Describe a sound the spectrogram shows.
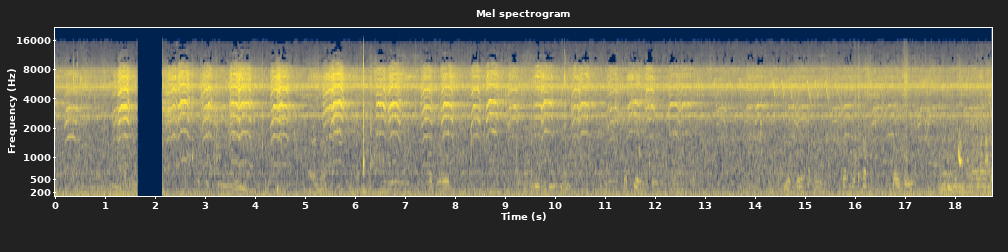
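Leaves and branches rustle as monkeys climb in a tree.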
